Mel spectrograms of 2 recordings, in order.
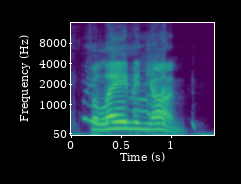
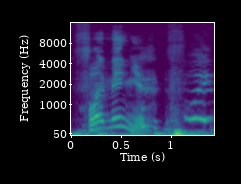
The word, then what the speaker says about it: filet mignon: Filet mignon. You dumb fuck. Filet mignon.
